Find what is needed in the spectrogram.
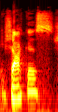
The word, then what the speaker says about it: Shaka: Shakas? – Shaka.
